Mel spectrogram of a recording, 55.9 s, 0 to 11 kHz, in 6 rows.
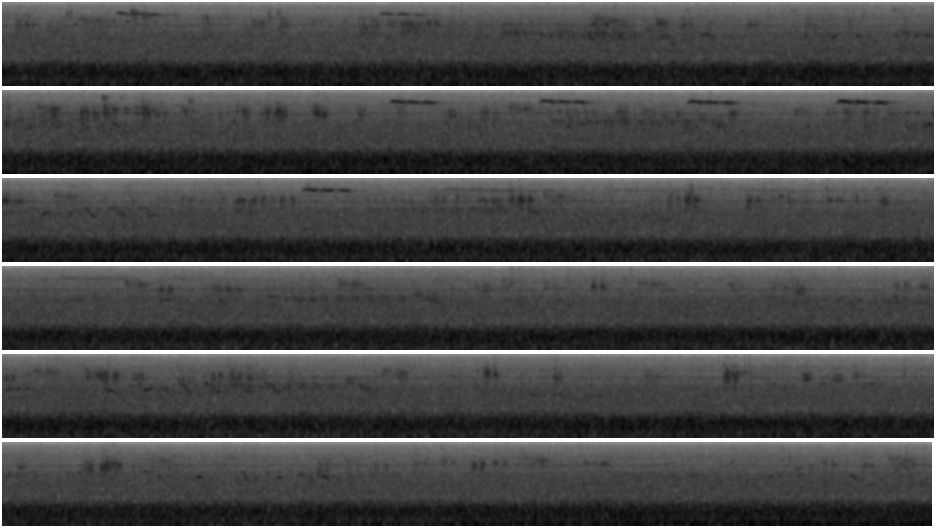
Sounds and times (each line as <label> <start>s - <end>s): River soča 0.0s - 55.9s
birds singing 0.0s - 55.9s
